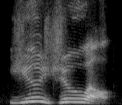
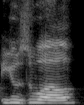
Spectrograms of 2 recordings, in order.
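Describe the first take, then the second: First: The middle consonant is a zh sound. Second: The middle consonant is a z sound. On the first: The speaker calls it right. "It should be usual" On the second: The speaker calls it wrong. "not usual. Some of you will use the z sound"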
